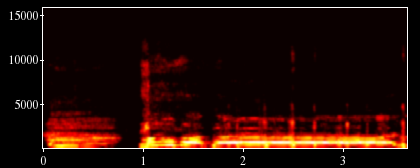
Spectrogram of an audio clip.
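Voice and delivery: very high, shrill, loud, losing-it exclamation. Telling a story about a guy eating a joint: imitating someone freaking out. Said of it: "he just freaking out".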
